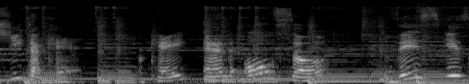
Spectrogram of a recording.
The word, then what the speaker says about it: shiitake: And this is not shiitake. This is shiitake.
